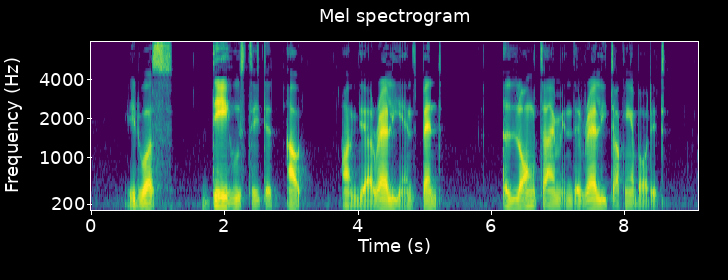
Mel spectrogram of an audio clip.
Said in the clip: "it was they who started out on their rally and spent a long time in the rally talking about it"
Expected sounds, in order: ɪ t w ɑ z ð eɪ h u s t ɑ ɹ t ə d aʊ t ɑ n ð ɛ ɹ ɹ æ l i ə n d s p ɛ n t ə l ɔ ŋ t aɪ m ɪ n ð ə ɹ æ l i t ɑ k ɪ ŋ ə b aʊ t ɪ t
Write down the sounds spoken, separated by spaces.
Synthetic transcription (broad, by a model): ɪ t w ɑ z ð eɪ h u s t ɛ t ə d aʊ t ɑ n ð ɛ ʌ ɹ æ l i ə n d s p ɛ n t ə l ɔ ŋ t aɪ m ɪ n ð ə ɹ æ l i t ɑ k ɪ ŋ ə b aʊ t ɪ t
